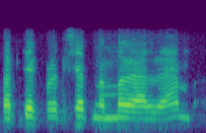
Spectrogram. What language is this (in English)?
Maithili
